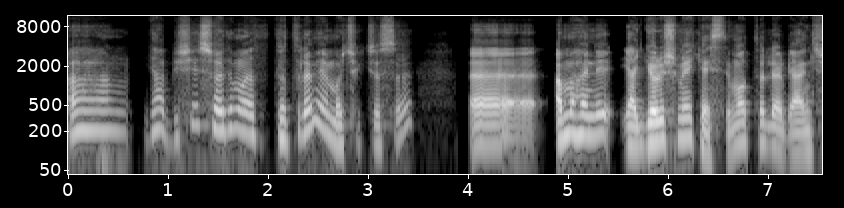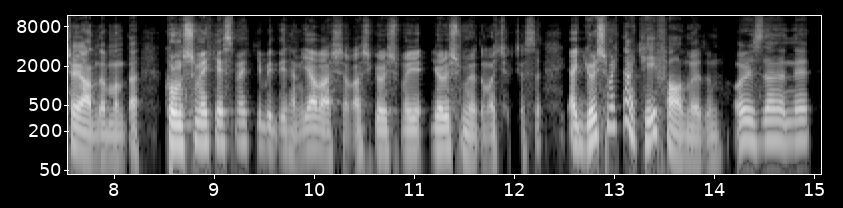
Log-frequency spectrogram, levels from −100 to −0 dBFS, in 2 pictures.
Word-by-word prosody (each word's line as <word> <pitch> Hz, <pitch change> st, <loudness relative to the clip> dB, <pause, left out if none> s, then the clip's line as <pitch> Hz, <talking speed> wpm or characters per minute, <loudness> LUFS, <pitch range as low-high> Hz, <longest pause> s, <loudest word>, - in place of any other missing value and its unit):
Emm, 205 Hz, 0 st, -4 dB, 0.3 s
ya, 205 Hz, -8 st, -8 dB
bir 155 Hz, -, -14 dB
şey 250 Hz, +7 st, -7 dB
söylediğimi 220 Hz, -3 st, 0 dB
hat 175 Hz, -3 st, -1 dB, 0.2 s
hatırlamıyorum 180 Hz, -, -2 dB
açıkçası. 125 Hz, 0 st, -8 dB, 0.6 s
Eee, 125 Hz, -, +2 dB, 0.2 s
ama, 180 Hz, 0 st, +5 dB
hani, 175 Hz, +1 st, +1 dB
ya 120 Hz, -, +3 dB
görüşmeyi 140 Hz, +6 st, +6 dB
kestiğimi 130 Hz, -, -3 dB
hatırlıyorum, 135 Hz, -6 st, -1 dB
yani, 95 Hz, +1 st, 0 dB
şey -, -, +3 dB
anlamında, 90 Hz, -2 st, 0 dB, 0.3 s
konuşmayı 130 Hz, +1 st, +5 dB
kesmek 135 Hz, 0 st, -3 dB
gibi 115 Hz, -4 st, -8 dB
değil, 105 Hz, -1 st, -8 dB
hani, 100 Hz, +1 st, -10 dB
yavaş, 115 Hz, -1 st, +1 dB
yavaş 105 Hz, +1 st, -7 dB
görüşmeyi 105 Hz, 0 st, -3 dB
görüşmüyordum 110 Hz, -6 st, -2 dB
açıkçası. -, -, -13 dB, 0.3 s
Ya, -, -, +5 dB
görüşmekten 175 Hz, -, +1 dB
keyif 145 Hz, +5 st, -2 dB
almıyordum. 85 Hz, +1 st, -1 dB
O 135 Hz, -, -1 dB
yüzden, 145 Hz, 0 st, -2 dB
hani, 145 Hz, +1 st, -4 dB
135 Hz, 140 wpm, -23 LUFS, 110-175 Hz, 0.6 s, görüşmeyi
